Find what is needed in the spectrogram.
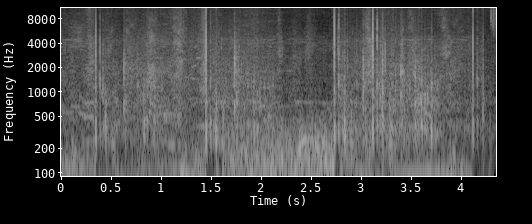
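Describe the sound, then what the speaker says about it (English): A fifteen-minute fireworks display closes a day of festivities, heard as a quiet, continuous rumble of crackles and sharp pops at a distance. "The night's festivities ended with a 15-minute fireworks display"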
